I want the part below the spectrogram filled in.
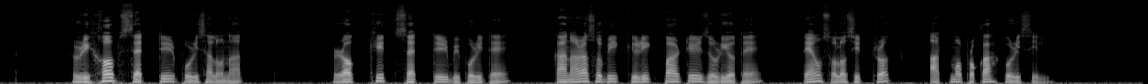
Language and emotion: Assamese, neutral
